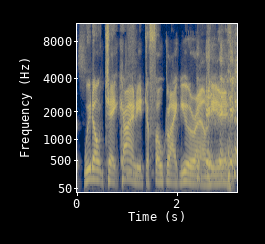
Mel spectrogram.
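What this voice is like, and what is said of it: Put-on Southern American accent. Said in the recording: “American accent... That's my Southern accent”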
